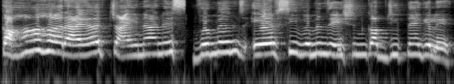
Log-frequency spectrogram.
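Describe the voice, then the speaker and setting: A woman's voice: sits high, slow, darkish tone. A woman teaching an exam-prep current affairs lesson, explaining and repeating key facts so students memorize them.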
